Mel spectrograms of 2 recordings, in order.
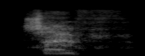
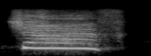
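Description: First: Faint, toneless attempt at a shout; voiceless call. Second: High-pitched calling out; intended yell. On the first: Wife calls husband after passing out, voice gone. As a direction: try to call out with no voice left. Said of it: "Where's my voice?". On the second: Acted. Wife means to call husband downstairs, high yell. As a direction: call out sharply for Jeff, pitched way up. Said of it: "what I think is gonna come out".

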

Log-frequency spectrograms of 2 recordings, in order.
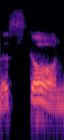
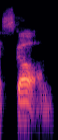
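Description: First: Scone said with a long o as skoh-n; "scone" with a long oh vowel, as skone. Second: Scone said short, rhyming with gone; scone as scon. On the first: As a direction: say "scone" to rhyme with "cone". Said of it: "how people call a scone a scone". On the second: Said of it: "when it's actually a scone". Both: Shown as a demonstration.

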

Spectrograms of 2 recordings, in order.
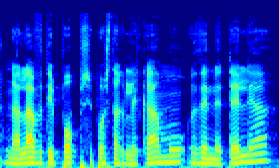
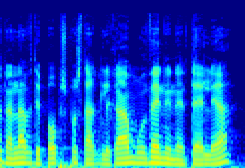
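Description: First: Γλυκά said as glyka, the English word slurred into sweets; misread word. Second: Αγγλικά said clearly as anglika; careful reread. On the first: Real, not acted. Reading a listener letter aloud, slurring γλυκά. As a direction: read γλυκά as glyka, no ng sound. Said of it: "Το λες αγλικά". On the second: Shown as a demonstration. Rereading the letter line, saying αγγλικά correctly. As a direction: stress the ng in αγγλικά. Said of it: "Πάμε πάλι".

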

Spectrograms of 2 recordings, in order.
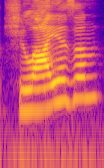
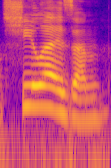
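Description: First: "Sheilaism" tried as shee-LIE-iz-um, rising; alternative pronunciation. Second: "Sheilaism" said as SHEE-luh-iz-um; spelled-out pronunciation. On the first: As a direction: question "Sheilaism" with a LIE in the middle. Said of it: "how to pronounce it". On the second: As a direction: say "Sheilaism" as the name Sheila plus ism. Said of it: "That's the way it's spelled". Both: Shown as a demonstration.

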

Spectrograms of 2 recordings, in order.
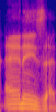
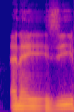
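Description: First: N A Z with Z said "zed"; British letter Z. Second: N A Z with Z said "zee"; American letter Z. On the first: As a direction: spell N A Z, ending on British "zed". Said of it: "N A Z for Americans or whatever". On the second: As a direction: spell N A Z, ending on American "zee". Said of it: "for Americans or whatever". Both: Shown as a demonstration.

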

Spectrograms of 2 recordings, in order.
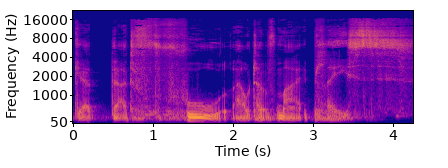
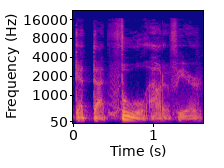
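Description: First: Slow, whispery sinister villain hiss; sinister lisp. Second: Slow, hissing villain voice; sinister lisp. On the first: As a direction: drag out every S, slow and sinister. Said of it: "he really dragged out the S's ... a sinister lisp". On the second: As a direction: drag out the S, low and menacing. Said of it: "he's like". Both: Retold or imitated.

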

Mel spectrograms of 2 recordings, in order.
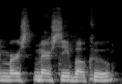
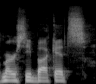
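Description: First: Merci beaucoup with a French r and vowels; merci beaucoup, the correct French way; proper French. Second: Mercy buckets said as plain English words; Mercy buckets, an English mangling of merci beaucoup; Mercy buckets, said like two English words; mispronounced French. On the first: Shown as a demonstration. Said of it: "which obviously he's, he's trying to say". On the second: Retold or imitated. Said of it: "he's trying to say, "Merc-, merci beaucoup".

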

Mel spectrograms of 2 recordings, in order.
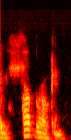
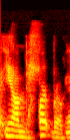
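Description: First: Low, soft and deflated; a hushed admission of grief; quiet heartbroken. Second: Said in the usual way. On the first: Retold or imitated. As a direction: let the word sink, heartbroken. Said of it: "How are you?". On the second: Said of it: "And I was just like".

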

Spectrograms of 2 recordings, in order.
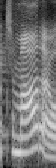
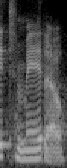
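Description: First: "tomato" said as to-MAH-to; broad A pronunciation. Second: "tomato" said as to-MAY-to; long A pronunciation. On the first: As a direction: say "tomato" with a long AH in the middle. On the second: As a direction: say "tomato" with an AY in the middle. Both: Shown as a demonstration. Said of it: "You say tomato, I say tomato".

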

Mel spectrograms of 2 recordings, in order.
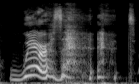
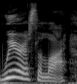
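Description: First: Where is it laughed out slowly; laughing. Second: Said in the usual way. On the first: Real, not acted. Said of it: "laughing repeat". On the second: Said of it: "rhetorical exclamation".

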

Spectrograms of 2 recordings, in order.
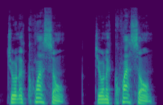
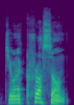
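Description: First: Croissant as "kwa-son"; French-style croissant. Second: Croissant as English "cross-on"; hard R in croissant, no French "wa"; anglicised croissant. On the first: Trying how to offer one, French-style pronunciation. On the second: Offering one to a British person, anglicised pronunciation. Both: Shown as a demonstration. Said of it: "So you would change it back?".

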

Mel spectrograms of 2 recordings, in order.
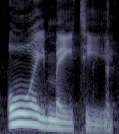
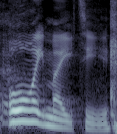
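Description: First: Slow, drawn-out Australian "Oi, matey"; a light Aussie "Oi, matey" read off the card; Australian accent. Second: Slow Australian "Oi, matey" a little louder; Australian accent. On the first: Reading the card's Australian quote to friends. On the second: Repeating the card's Australian quote to friends. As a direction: lean into the Aussie "Oi, matey". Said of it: "in quotes". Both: Shown as a demonstration.

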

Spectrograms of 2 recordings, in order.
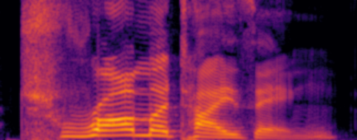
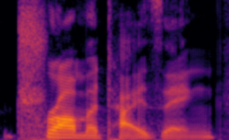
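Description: First: TRAUMATIZING drawn way out, louder on the first syllable; "Traumatizing" repeated big, every syllable elongated; emphatic repeat. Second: Said in the usual way. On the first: Real, not acted. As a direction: stretch "Traumatizing" slowly for dramatic weight.

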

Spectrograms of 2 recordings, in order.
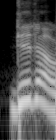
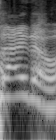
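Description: First: "Ditto" said with a t sound, DIT-oh; mistakenly saying "Ditto" as DIT-toe; wrong name. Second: "Dido" said as DYE-doh, high and emphatic; corrected name. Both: Real, not acted. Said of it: "Oh my God, I said Ditto".

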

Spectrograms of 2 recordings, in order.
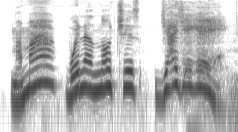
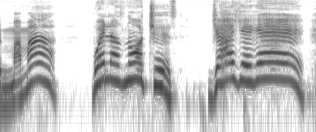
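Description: First: High, calling out to the dead; shouted greeting. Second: Very high, slow, drawn-out yell; louder shout. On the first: Girl calling into the cemetery, high shouted greeting. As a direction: call it out into the graveyard, high-pitched. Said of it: "Entonces grita". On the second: Girl yelling into the cemetery to prove her dare, slow full shout. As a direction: stretch the words into a full-throated shout. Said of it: "y lo grita más fuerte". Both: Retold or imitated.

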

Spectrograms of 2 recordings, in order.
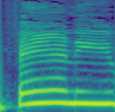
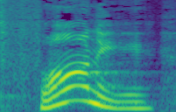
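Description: First: "Fanny" said the usual way, with a short flat a; the mistaken "Fanny", said casually; "Fanny" the way he always says it; old pronunciation. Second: "Fani" with a broad ah, as "FAH-nee"; the corrected "Fani", said carefully; "Fani" with an open ah vowel; correct pronunciation. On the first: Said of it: "but apparently it's Fani". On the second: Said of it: "I've been saying Fanny". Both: Shown as a demonstration.

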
